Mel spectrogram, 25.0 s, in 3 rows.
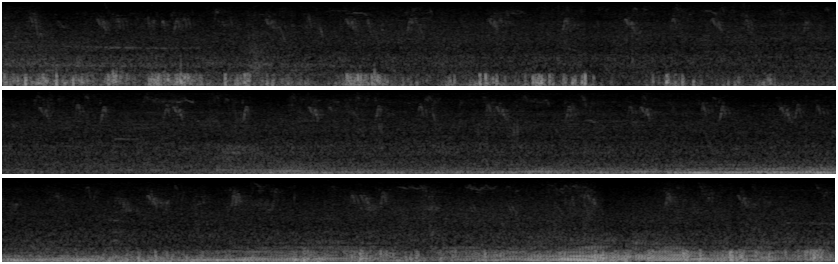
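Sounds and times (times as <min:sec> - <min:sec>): small birds chirping: 0:00.0 - 0:25.0
low engine hum: 0:09.5 - 0:25.0.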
